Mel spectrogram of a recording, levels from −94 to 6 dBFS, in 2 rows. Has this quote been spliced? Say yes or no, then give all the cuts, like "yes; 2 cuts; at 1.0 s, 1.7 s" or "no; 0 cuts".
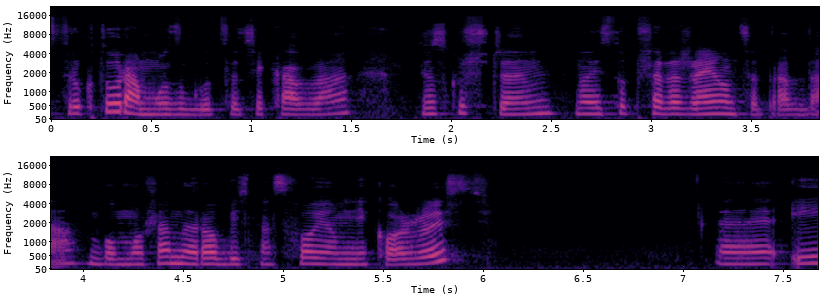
no; 0 cuts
